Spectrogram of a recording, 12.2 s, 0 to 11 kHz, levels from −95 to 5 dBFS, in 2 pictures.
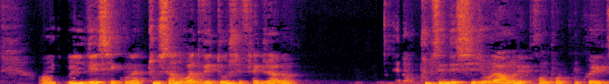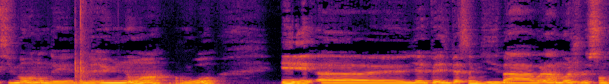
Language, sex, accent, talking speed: French, male, French, 225 wpm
